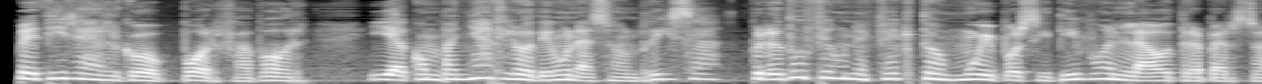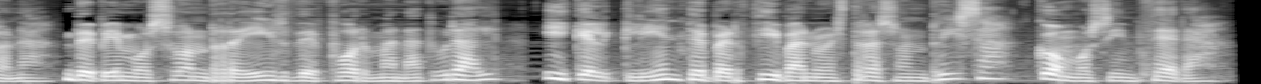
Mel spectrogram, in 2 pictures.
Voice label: SPANISH Female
